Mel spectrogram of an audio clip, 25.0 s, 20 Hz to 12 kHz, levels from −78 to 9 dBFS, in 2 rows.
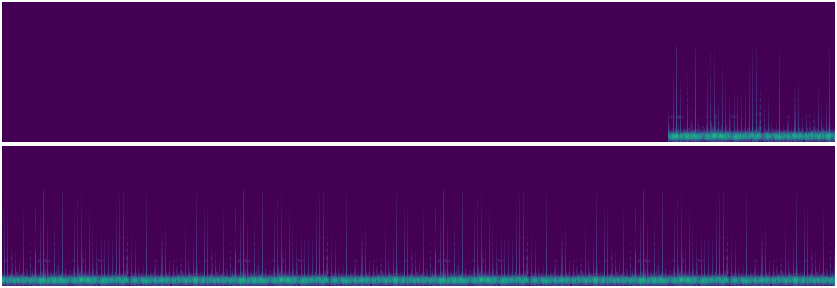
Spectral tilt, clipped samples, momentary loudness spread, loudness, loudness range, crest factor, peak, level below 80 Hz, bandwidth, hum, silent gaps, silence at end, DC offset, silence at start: -12 dB/octave; under 0.1%; 4 LU; -34 LUFS; 2 LU; 14 dB; -22 dBFS; -66 dBFS; 3.6 kHz; none; none; 0 s; under 0.1%; 10 s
